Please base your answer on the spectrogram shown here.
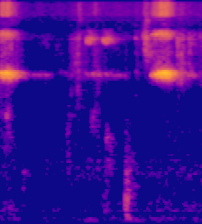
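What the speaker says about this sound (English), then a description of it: "Still hear the crickets, though." Crickets chirp faintly in daylight, two short high trills at the start and end with a quiet pause and a soft thump between.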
